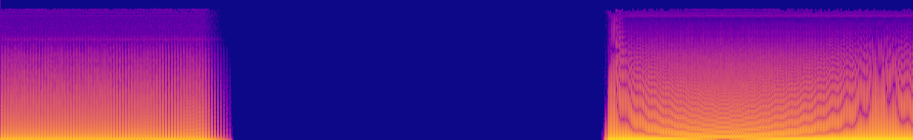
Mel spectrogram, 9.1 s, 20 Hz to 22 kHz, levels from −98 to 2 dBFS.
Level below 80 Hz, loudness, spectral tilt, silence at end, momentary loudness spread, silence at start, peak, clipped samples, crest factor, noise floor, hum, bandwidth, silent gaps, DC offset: -16 dBFS; -15 LUFS; -9 dB/octave; 0 s; 7 LU; 0 s; -4 dBFS; under 0.1%; 10 dB; under -90 dBFS; none; 5.2 kHz; 2.33-6.01 s; under 0.1%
